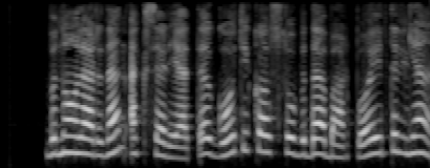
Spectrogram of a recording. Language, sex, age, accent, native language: Uzbek, female, 18-24, Toshkent shahri, Uzbek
